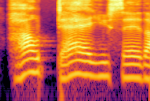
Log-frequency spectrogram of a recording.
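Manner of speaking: imitating a tearful, indignant manager; angry and crying. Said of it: "she's angry with, like, crying".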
